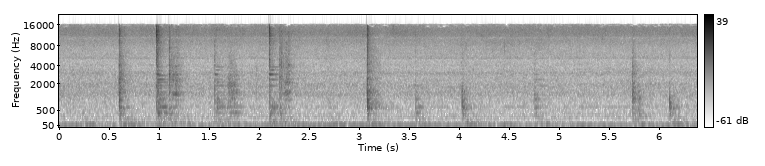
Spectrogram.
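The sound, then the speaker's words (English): Onions browning in a frying pan are stirred, making many irregular scraping clicks over a steady low sizzle, with no voices. “Some of these are browning more than the rest. I'm stirring more to sort of even it out.”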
